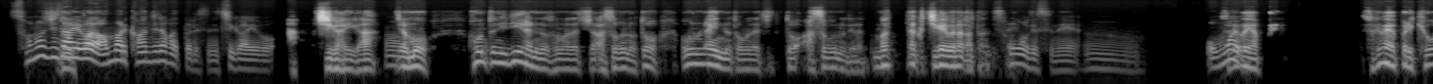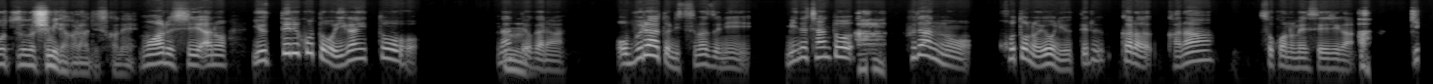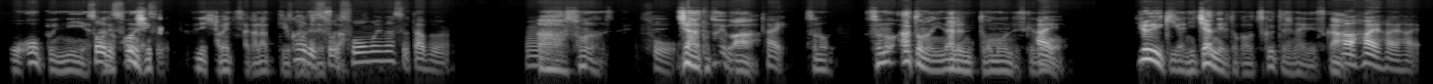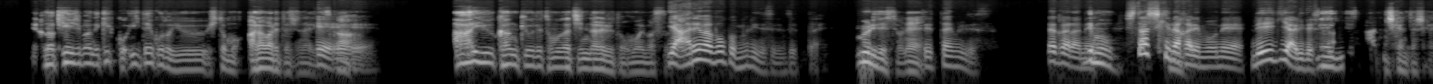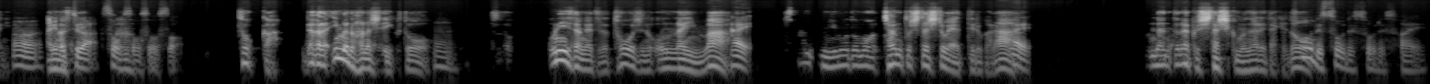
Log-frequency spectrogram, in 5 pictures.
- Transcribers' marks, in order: other noise; other background noise
- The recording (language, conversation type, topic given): Japanese, podcast, オンラインで築く親しさと実際に会って築く親しさには、どんな違いがありますか？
